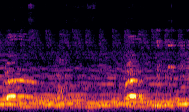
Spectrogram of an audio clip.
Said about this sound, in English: the Hounds of Hell are howling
